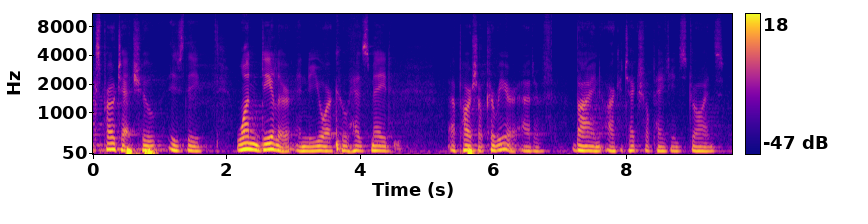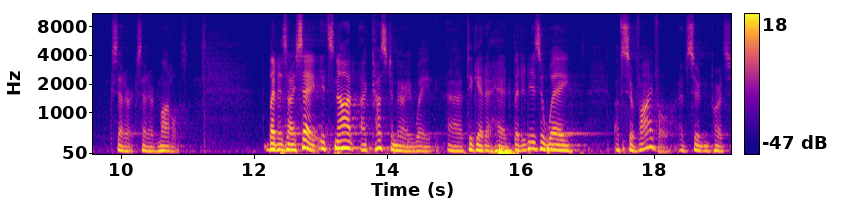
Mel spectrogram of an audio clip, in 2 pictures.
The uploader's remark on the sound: Lecture at RIBA, 2006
